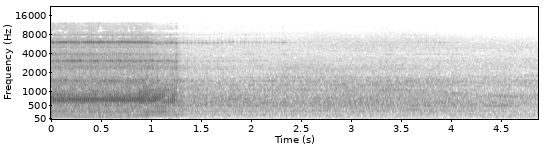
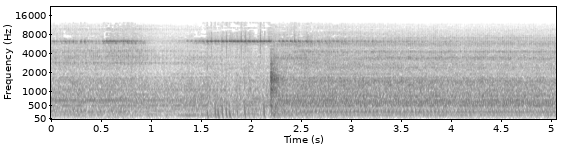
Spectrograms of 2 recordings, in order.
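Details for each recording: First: Machining cut on a part cantilevered out of the vise jaws: a ringing, squealing chatter that grows as the cut nears the overhanging end, then drops away. The vibration gives a poor, rough surface finish. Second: Milling cut on a part damped by stacked sliding plates, similar depth to prior chattering cut; after brief clatter, settles into even steady hiss without ringing squeal, no chatter, better surface finish.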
